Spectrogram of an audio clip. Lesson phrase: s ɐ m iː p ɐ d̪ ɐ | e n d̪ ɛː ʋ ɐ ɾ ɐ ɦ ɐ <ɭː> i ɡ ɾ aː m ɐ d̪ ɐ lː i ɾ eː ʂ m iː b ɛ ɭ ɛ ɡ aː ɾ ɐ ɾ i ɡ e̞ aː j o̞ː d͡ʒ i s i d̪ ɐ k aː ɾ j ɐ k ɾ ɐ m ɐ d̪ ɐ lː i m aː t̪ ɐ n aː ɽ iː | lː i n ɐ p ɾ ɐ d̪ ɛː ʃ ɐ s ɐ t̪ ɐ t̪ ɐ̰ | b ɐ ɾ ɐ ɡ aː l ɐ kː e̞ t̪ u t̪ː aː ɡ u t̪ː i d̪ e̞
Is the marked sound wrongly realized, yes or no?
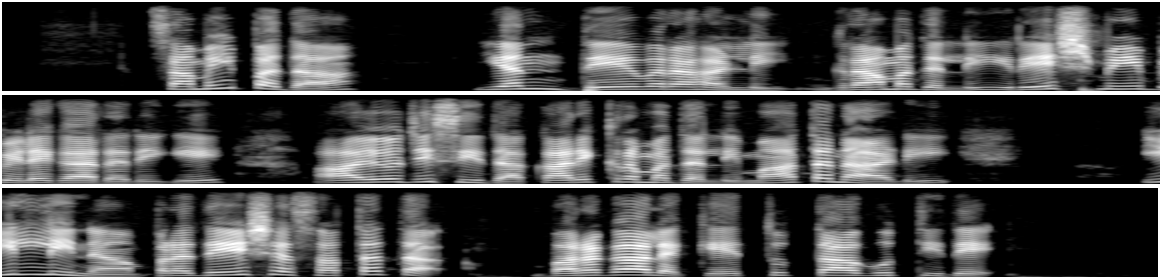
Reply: no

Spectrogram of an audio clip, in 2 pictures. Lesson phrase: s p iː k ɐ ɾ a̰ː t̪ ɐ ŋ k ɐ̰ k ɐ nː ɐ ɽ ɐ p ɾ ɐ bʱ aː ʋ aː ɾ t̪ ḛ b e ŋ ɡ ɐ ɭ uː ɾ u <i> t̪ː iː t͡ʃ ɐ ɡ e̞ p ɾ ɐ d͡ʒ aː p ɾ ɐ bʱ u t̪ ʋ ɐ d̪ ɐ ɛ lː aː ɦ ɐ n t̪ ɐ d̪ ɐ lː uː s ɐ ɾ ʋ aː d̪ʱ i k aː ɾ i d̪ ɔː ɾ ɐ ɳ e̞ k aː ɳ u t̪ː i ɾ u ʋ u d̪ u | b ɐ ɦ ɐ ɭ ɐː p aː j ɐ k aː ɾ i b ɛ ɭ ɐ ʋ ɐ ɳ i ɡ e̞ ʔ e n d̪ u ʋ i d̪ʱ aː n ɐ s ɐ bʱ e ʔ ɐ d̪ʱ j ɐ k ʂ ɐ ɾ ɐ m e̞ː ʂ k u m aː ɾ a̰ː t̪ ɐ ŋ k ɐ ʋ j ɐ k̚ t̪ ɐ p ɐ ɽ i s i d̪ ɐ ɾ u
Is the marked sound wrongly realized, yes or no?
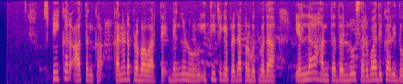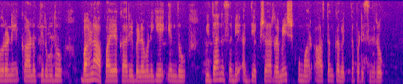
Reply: no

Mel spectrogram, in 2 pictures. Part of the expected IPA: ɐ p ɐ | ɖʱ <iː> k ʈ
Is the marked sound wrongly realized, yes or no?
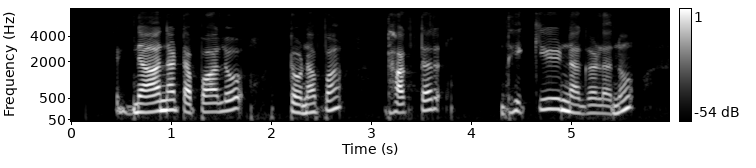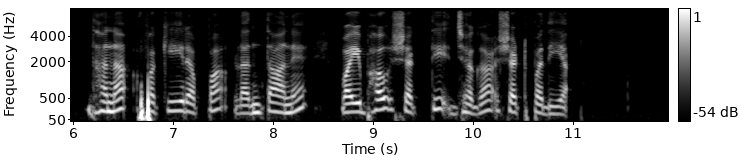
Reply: yes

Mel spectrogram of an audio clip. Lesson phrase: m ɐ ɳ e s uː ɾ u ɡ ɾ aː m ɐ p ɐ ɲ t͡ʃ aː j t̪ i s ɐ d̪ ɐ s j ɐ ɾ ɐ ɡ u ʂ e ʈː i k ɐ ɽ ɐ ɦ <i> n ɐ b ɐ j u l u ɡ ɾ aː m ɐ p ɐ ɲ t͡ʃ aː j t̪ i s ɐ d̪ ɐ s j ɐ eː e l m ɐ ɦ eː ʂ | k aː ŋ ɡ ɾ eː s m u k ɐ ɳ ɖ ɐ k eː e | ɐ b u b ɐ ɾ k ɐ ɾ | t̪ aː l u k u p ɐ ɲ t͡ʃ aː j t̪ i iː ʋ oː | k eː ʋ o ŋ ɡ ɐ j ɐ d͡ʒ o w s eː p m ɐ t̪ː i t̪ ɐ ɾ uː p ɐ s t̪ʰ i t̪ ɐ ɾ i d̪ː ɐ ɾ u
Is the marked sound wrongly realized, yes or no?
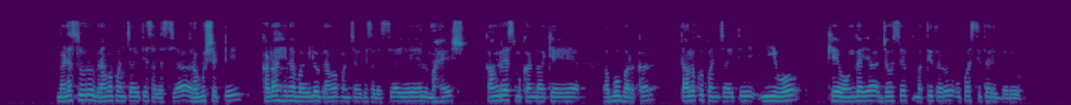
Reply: no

